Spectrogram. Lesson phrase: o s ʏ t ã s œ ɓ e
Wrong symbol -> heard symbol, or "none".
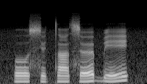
none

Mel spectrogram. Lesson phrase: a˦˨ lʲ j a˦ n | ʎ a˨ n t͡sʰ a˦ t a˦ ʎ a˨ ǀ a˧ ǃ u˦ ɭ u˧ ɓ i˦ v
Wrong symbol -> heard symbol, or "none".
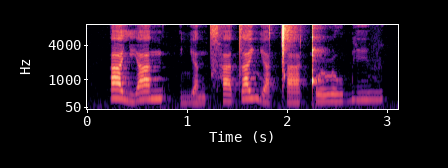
none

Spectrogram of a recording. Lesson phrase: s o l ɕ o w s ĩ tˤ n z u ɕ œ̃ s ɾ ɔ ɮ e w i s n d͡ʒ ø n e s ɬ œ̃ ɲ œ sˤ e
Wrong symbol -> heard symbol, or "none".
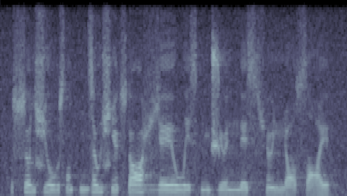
none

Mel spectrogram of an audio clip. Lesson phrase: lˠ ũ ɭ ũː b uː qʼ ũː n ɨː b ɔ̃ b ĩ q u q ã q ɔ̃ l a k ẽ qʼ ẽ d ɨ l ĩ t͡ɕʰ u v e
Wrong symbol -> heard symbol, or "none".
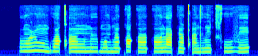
none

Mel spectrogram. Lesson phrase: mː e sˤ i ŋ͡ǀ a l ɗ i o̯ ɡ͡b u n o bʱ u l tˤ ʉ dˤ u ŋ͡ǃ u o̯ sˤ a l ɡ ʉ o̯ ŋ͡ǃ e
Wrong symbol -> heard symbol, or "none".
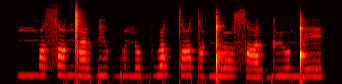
none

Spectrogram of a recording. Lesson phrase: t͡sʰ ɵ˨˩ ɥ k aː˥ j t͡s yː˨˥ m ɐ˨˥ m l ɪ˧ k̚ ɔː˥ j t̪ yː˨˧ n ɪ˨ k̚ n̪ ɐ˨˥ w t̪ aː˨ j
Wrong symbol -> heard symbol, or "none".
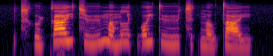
n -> t͡s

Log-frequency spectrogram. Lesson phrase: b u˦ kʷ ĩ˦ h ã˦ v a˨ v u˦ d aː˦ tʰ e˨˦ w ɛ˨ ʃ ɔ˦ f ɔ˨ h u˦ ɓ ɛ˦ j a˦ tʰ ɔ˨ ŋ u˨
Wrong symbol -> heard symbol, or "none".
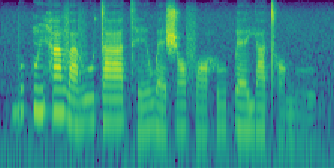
none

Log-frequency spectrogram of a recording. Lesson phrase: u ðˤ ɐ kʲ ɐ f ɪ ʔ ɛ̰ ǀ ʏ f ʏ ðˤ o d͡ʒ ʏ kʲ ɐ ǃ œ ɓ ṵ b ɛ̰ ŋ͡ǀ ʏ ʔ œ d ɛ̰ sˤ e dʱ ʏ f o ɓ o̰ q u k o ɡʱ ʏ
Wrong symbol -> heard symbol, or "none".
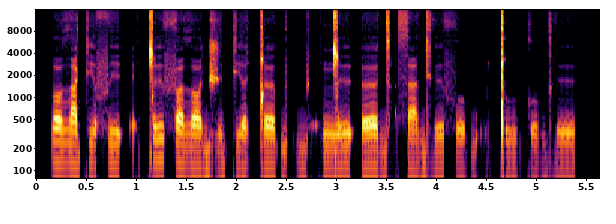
q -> ǃ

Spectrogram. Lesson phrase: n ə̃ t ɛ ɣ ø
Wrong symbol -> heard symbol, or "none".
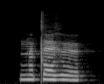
none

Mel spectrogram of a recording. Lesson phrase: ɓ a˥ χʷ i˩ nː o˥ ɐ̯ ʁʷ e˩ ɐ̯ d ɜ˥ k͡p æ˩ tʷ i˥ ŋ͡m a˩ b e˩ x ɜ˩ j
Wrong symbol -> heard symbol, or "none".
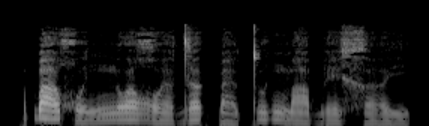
none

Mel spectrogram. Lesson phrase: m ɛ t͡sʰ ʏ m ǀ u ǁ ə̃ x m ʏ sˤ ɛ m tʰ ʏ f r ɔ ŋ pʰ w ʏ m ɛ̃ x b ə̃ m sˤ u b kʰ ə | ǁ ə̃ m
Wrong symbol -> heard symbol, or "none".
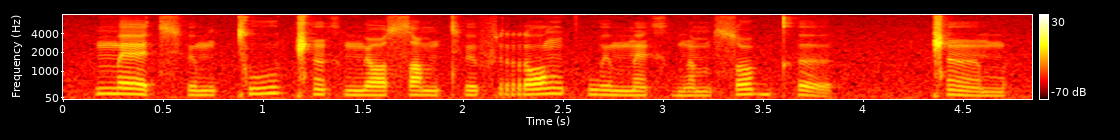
none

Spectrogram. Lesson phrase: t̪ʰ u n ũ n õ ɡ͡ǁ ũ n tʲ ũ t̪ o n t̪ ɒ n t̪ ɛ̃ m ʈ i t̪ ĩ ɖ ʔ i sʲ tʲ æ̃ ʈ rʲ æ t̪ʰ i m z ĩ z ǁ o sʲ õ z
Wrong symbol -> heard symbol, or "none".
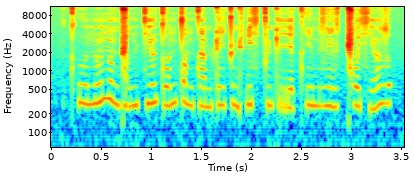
ɛ̃ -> æ̃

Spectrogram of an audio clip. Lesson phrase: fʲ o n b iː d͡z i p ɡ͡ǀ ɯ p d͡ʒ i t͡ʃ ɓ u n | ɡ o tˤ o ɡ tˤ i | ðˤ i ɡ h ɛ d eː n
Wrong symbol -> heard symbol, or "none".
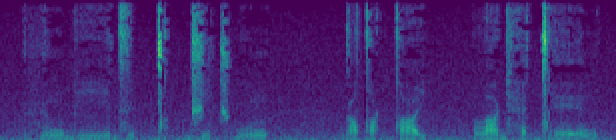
d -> ɡ͡ǀ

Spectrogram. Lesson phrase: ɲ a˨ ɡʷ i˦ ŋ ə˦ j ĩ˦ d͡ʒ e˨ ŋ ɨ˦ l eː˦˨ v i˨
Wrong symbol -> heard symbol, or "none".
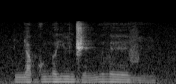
none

